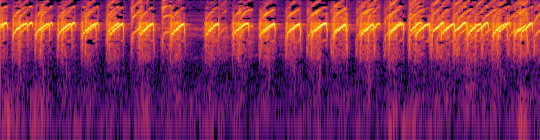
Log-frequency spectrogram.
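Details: Munia chicks being fed by a parent toward evening give rapid, high chirps, each a quick upward-sweeping squeak, about four per second in a steady, insistent run. No other sounds.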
